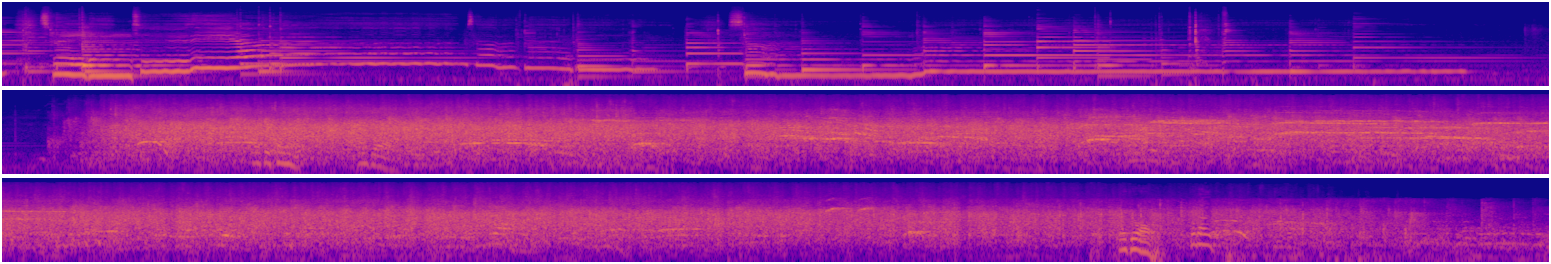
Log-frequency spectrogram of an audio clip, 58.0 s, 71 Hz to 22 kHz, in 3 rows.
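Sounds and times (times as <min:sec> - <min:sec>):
audience applauding: 0:19.9 - 0:58.0
cheers and whoops: 0:20.8 - 0:23.1, 0:23.8 - 0:42.5, 0:48.8 - 0:50.7, 0:53.7 - 0:55.4.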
